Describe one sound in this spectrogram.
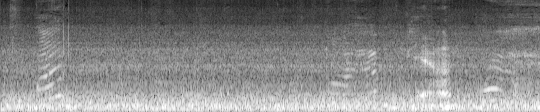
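A toddler babbles and squeals in short high bursts close by.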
